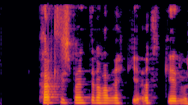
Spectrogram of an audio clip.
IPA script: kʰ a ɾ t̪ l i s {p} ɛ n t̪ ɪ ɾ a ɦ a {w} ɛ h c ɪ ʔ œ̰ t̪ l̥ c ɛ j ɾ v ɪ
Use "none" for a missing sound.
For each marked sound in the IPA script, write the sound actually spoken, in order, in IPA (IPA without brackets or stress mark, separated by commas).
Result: p, v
